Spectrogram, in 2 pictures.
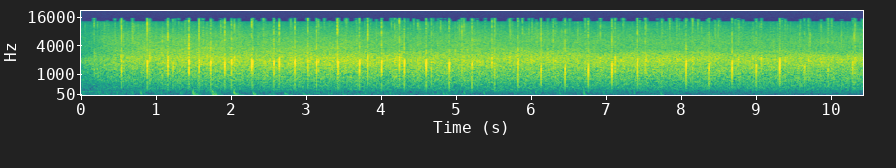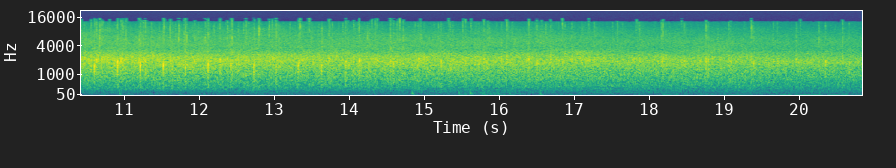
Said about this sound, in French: Oui, chers amis, nous avons bien raison de les applaudir et d'applaudir tous les chefs d'établissement de l'enseignement catholique en Gironde, tous ceux qui vont œuvrer au cours de cette année à la belle mission éducative de l'Église.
